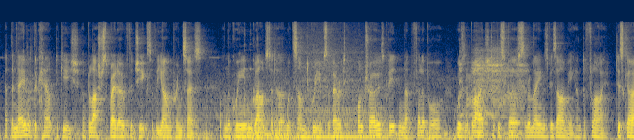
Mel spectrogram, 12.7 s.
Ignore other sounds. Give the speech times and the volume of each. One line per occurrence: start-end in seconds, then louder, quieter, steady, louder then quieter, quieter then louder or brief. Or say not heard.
0.1-12.6 steady.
